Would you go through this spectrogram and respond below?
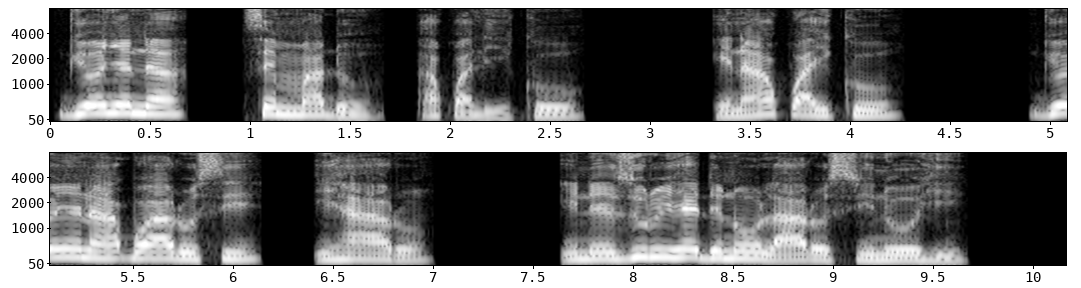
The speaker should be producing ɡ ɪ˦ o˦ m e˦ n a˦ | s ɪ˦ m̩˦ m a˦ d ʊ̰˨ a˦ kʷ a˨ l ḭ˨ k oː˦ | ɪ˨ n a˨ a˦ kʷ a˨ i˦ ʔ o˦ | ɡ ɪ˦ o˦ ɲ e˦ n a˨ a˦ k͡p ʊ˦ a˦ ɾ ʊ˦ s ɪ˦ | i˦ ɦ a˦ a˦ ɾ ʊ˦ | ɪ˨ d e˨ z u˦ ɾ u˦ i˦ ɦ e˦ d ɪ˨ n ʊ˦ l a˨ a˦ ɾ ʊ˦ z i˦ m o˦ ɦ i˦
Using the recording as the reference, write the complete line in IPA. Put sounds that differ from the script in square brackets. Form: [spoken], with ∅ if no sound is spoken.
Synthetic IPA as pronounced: ɡ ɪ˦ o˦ [ɲ] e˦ n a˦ | s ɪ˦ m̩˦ m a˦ d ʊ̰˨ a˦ kʷ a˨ l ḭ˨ k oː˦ | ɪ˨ n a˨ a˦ kʷ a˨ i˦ [k] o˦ | ɡ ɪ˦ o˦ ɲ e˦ n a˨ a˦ k͡p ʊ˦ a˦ ɾ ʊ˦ s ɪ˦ | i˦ ɦ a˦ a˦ ɾ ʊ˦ | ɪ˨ [n] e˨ z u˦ ɾ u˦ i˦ ɦ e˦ d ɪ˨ n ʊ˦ l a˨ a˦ ɾ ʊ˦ [s] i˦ [n] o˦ ɦ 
